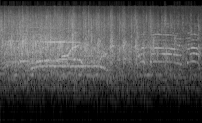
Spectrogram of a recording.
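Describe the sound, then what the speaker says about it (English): A graduation ceremony audience applauds steadily and loudly, with cheers and voices mixed into the sustained clapping. "Let's give a round of applause again."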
